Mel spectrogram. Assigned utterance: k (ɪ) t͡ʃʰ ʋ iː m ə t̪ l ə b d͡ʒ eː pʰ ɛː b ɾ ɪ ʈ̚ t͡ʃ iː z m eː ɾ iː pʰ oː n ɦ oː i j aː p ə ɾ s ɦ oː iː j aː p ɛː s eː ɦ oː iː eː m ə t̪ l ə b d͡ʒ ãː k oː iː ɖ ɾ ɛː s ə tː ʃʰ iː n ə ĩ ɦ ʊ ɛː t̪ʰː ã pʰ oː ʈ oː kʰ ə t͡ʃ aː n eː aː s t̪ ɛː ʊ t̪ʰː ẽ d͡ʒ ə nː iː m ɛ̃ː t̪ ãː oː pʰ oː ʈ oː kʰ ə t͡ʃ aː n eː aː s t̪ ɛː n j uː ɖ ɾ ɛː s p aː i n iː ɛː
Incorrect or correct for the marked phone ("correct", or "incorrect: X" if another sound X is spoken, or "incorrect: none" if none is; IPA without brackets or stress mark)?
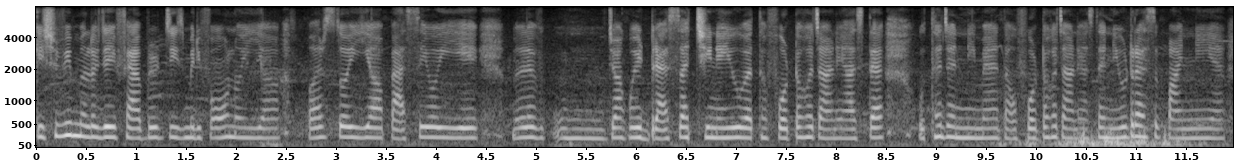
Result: correct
